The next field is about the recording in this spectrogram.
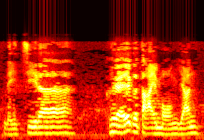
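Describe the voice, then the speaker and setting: An earnest, courteous office man, voiced by a man in an old-style horror radio play. His voice is mid-pitched and plain. The recording sounds dull and lo-fi. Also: moderate pace, sharp tone, lightly acted. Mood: polite. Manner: courteous and earnest, turns startled when threatened. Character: polite, earnest office man, a deputy manager. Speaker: actor in a horror radio drama. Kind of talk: radio drama acting.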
